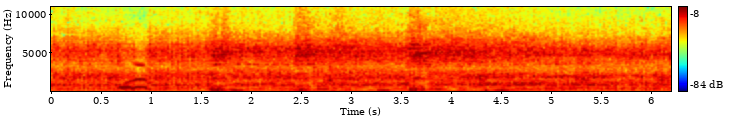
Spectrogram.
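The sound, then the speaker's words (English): A Kawasaki motorcycle engine is revved repeatedly in a backyard, its pitch sweeping up and down in several sharp bursts over a steady, loud idle. “When he's not encouraging his mates to rev up a Kawasaki motorbike in his backyard.”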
